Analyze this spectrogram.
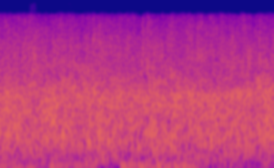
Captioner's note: applause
